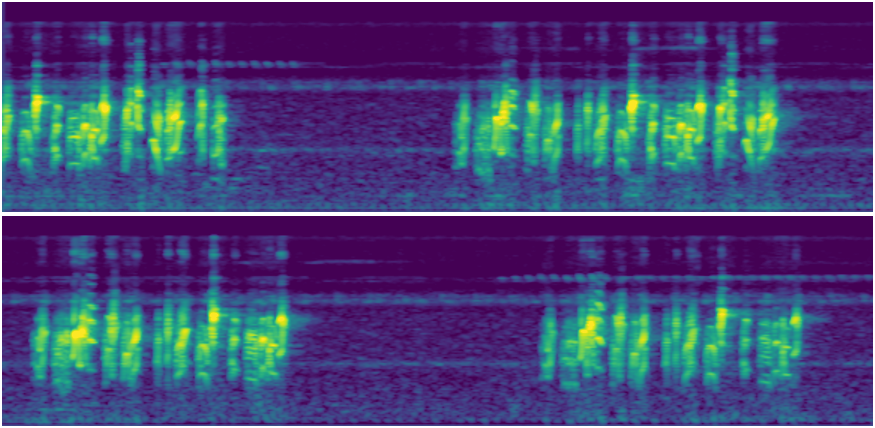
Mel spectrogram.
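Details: Streak-eared bulbul pair dueling in song: four bursts of fast, bubbly, chattering notes, each lasting about one and a half seconds, separated by pauses of about two seconds.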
